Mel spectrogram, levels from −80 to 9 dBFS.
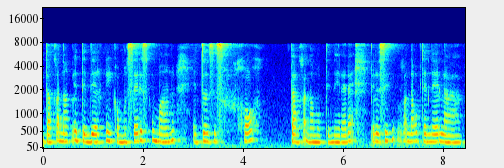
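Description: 4-bit ADPCM compression runs throughout this speech clip, damaging it heavily. Each sample is coded as a coarse 4-bit step from a predicted value, so the quantisation error becomes a broadband gritty hiss that rises and falls with the level of the speech, and sharp onsets smear where the adaptive step cannot grow quickly enough. Nothing is present above 7.7 kHz, which dulls the top end and points to a reduced sample rate, with a bitrate of about 64 kbps.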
